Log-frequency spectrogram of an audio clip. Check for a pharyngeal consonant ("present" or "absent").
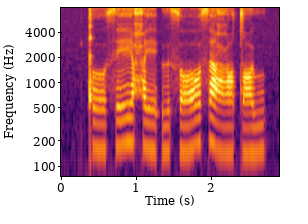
present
